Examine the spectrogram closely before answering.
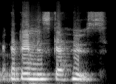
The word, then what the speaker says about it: Akademiska Hus: Hash, how do you pronounce this? Just for me to... Akademiska Hus.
